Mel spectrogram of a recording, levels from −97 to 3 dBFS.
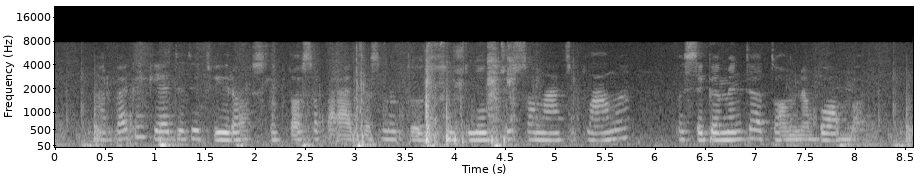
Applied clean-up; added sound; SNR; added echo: none; Walk, footsteps; 1 dB; none.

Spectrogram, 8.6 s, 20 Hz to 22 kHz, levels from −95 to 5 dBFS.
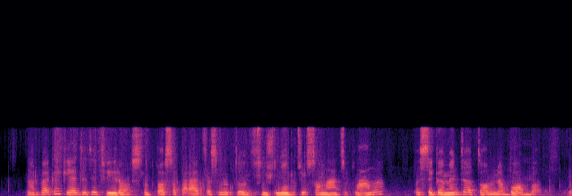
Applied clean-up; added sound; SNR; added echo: neural separator model SepFormer DNS4.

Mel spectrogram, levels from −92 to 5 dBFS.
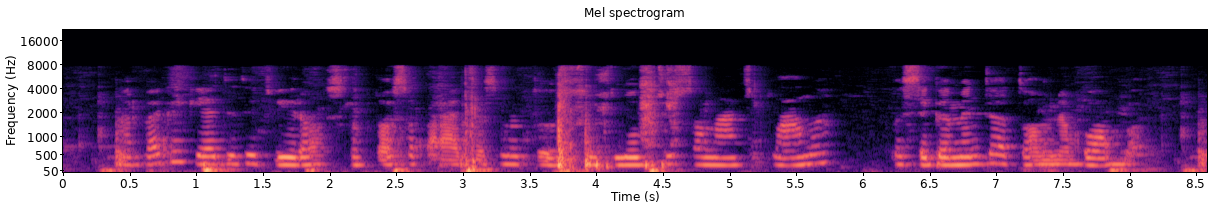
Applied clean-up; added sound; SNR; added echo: classical method log-MMSE.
